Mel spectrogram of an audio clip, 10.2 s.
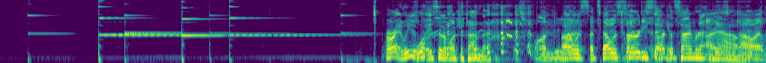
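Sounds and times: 
glasses clinking and ringing: 0.4s - 5.2s
speech: 5.2s - 10.2s
laughter: 5.4s - 10.2s.

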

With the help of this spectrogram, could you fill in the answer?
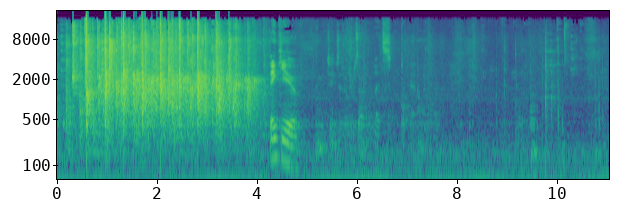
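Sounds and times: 
audience applause: 0.0s - 4.2s
speech: 4.3s - 6.8s.

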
